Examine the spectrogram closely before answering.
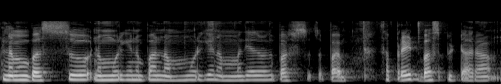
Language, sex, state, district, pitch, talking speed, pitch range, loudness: Kannada, female, Karnataka, Belgaum, 205 Hz, 145 wpm, 190-210 Hz, -23 LUFS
